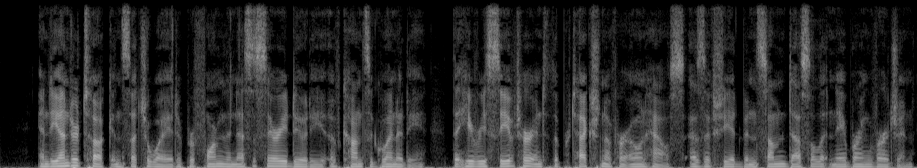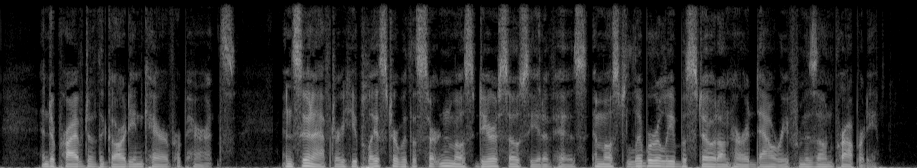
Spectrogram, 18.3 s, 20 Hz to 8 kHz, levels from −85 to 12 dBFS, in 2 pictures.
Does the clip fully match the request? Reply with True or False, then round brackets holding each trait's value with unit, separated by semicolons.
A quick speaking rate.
True (225 wpm)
